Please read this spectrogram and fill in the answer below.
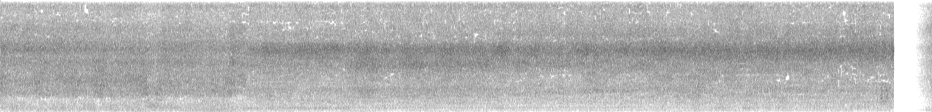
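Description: Pressure washer spraying a catamaran's hull, a steady hiss of high-pressure water on the fibreglass, blasting off marine growth. A faint steady tone runs underneath. It cuts off suddenly near the end.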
